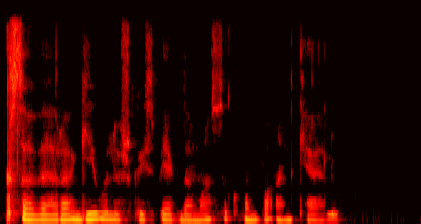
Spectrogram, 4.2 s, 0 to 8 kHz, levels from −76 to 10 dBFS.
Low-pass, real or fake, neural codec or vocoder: 7.2 kHz; real; none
